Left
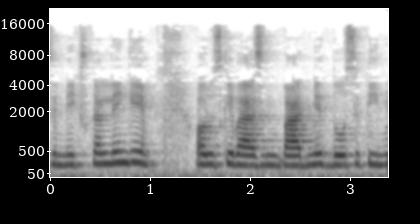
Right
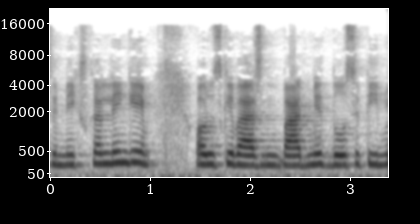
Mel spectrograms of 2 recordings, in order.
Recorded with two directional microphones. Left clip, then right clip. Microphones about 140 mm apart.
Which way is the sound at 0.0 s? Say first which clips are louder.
Right 5 dB; 35° right (ahead or behind).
